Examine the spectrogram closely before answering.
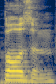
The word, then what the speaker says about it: Bosham: So they're essentially spelt the same. The only letter that's different is the C and the B. But one is called Bosom with an SH in the middle, and the other one is called Cosham.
